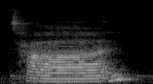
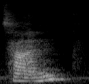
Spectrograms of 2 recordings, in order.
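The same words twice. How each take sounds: First: The word is said with a rising tone. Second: The word is said with a high tone. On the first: "rising tone" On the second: "is normally pronounced with a high tone"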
